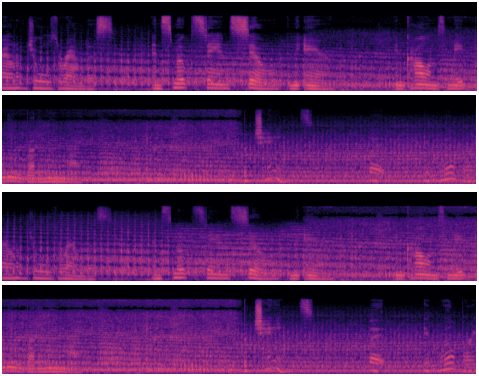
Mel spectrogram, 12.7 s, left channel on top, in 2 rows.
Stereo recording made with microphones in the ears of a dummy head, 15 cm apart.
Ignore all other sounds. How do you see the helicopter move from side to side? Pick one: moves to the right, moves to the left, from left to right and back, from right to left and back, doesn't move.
moves to the left.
